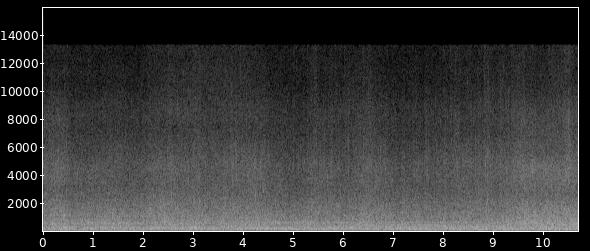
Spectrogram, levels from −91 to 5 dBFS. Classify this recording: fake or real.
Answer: real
